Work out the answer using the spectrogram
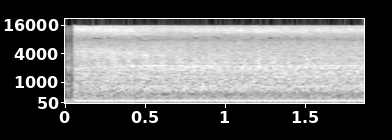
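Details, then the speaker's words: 1995 Buick Regal after body dampener replacement, cold idle: steady with a faint quick ticking on the low hum; rocker arm rattle only when cold, owner suspects a pushrod sticking up, cause not confirmed. "good she's got a little uh valve for uh rocker arm rattle I can't tell what it is but it only does it when it's cold"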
